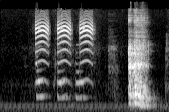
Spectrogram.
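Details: Cough or sneeze during a K-pop group live broadcast, tagged as a sneeze: three short, high, squeaky vocal sounds, then one sharp, noisy burst amid quiet room hum.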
